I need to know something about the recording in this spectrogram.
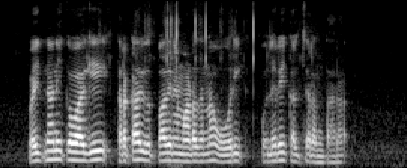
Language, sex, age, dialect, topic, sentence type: Kannada, male, 56-60, Central, agriculture, statement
